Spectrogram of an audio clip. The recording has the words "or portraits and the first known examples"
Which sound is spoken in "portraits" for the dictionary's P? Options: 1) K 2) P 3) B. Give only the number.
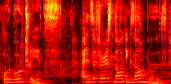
3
